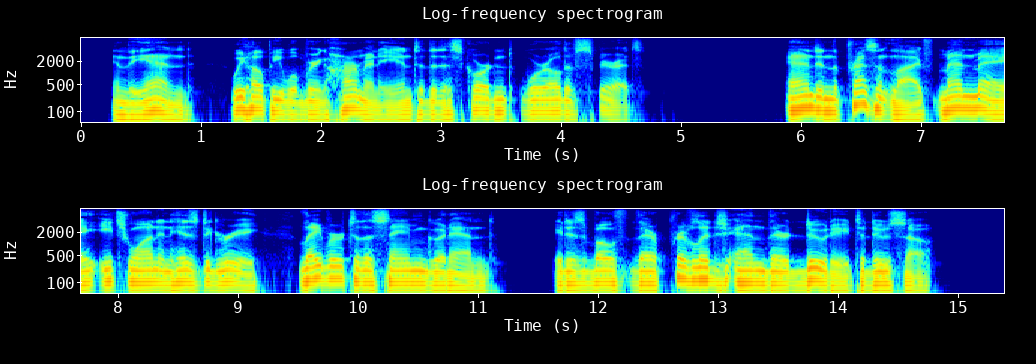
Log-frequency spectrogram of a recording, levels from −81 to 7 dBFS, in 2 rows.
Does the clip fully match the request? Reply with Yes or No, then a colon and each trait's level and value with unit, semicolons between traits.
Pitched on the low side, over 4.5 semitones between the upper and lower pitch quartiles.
No: low, 100 Hz; average, 3.9 semitones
